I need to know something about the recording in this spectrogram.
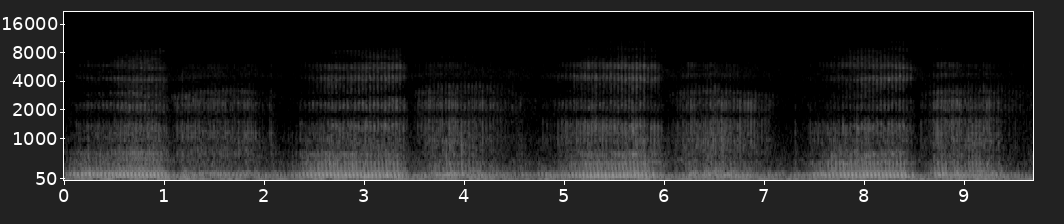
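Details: Domestic cat purring steadily while it clearly wants something: a low, rumbling drone that swells and fades in slow breathing cycles, each lasting about two seconds, with no other clear sounds.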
